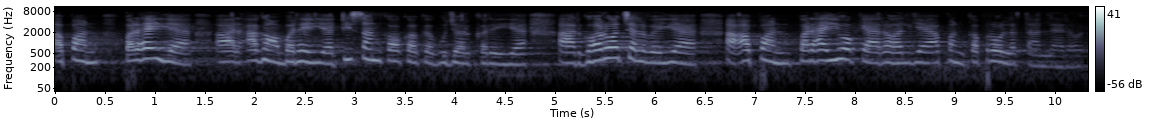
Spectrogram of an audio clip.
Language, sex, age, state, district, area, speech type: Maithili, female, 30-45, Bihar, Supaul, rural, spontaneous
